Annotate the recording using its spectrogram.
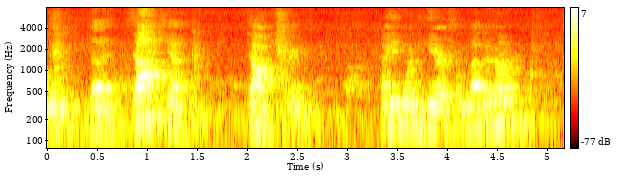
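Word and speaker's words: Dahiya: How would you pronounce it? Dahi.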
